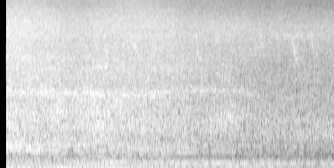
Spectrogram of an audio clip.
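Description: Railway noise: a train's low, steady engine hum and running noise, fading slightly as the train draws away.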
